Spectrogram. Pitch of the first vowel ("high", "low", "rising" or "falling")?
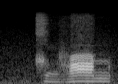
low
